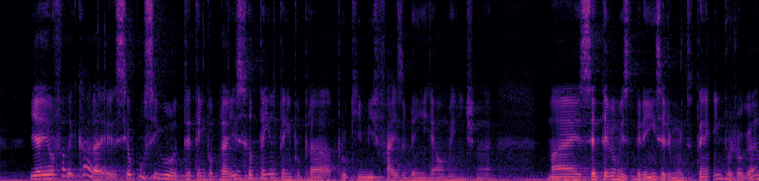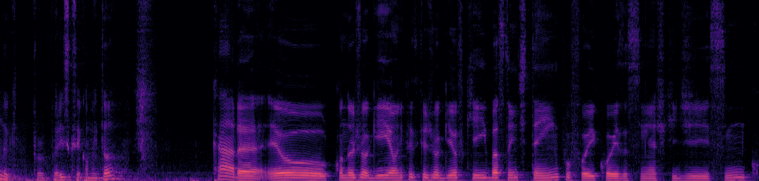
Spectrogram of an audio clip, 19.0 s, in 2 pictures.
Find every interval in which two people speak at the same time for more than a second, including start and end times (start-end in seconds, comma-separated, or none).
none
